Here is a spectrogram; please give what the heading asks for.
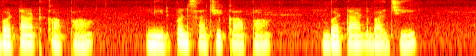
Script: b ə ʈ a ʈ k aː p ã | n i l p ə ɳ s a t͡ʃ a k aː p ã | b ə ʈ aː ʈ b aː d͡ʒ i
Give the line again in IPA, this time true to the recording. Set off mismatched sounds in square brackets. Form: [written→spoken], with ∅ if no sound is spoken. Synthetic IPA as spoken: b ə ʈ a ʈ k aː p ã | n i [l→ɾ] p ə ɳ s a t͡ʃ [a→i] k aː p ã | b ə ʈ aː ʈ b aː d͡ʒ i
